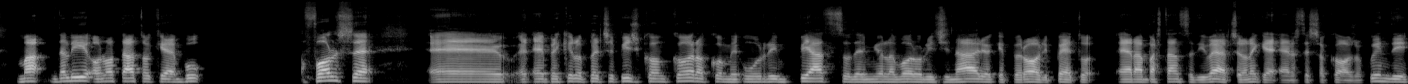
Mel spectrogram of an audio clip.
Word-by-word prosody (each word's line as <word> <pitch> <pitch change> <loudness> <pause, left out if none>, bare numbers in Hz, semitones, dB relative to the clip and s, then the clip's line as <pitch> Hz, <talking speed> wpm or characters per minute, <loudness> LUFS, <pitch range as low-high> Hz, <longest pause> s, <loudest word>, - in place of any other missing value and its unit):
ma 145 +3 +7
da 130 +4 -2
lì 170 +2 +5
ho 130 -6 0
notato 145 0 +2
che 130 -2 +1
boh 145 +3 -4 0.9
o - - -17
forse, 165 -3 +4 0.5
ehm, 120 0 +2
è 120 +1 -3
è 130 0 +2
perché 130 +2 -4
lo 140 -3 -2
percepisco 140 -1 -3
ancora 140 +2 -1
come 120 -3 -5
un 125 0 -5
rimpiazzo 130 +2 0
del 120 0 -3
mio 120 +1 -5
lavoro 120 +1 -1
originario 120 +2 +1
che 110 -1 -9
però, 120 +2 +2
ripeto, 105 -2 -3
era 115 0 +3
abbastanza 120 +1 -2
diver 110 +4 +2
cioè - - -5
non 110 +3 -1
è 125 - -1
che 105 -3 +2
è 100 - -2
la 95 - -4
stessa - - -10
coso. 95 -1 -4
Quindi, 130 -5 -3
125 Hz, 160 wpm, -23 LUFS, 120-140 Hz, 0.9 s, ma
